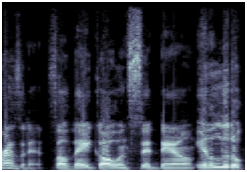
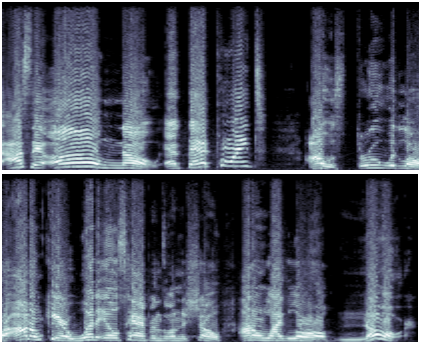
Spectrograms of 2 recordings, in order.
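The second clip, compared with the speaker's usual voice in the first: high, emphatic exasperation; fed up; 7 semitones higher, 4 dB louder than usual. Real, not acted. Vlogger declaring she's through with Laurel, raised and emphatic. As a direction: done with this character. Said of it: "vlogger fed up with Laurel".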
